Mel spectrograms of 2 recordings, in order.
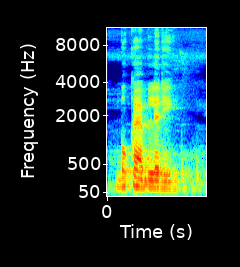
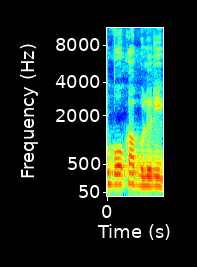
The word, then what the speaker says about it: vocabulary: वो है आज का वोकैबुलरी। कुछ लोग वोकैबुलरी को वोकाबुलरी पढ़ते हैं, प्रोनाउंसिएट करते हैं। वोकाबुलरी प्रोनाउंसिएशन इसका नहीं होता है, वोकैबुलरी होता है। इट्स वोकैबुलरी।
